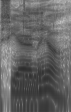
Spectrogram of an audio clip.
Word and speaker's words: Sierra Leone: I want to go to Libya or Sierra Leone. Sorry if I keep saying it wrong. – That's right, Sierra Leone.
